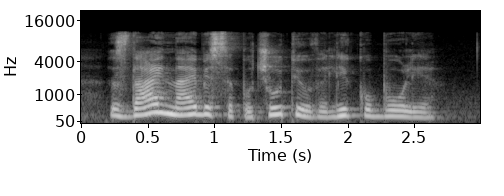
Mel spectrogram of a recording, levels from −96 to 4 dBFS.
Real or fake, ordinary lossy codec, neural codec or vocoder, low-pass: real; none; none; 10.8 kHz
